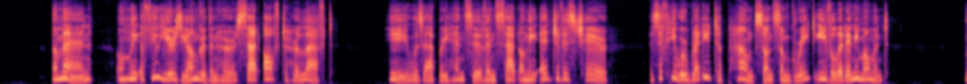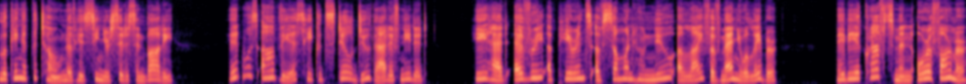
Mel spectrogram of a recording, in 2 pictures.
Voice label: Horror Narration Dialogue Man and Older Woman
